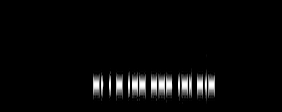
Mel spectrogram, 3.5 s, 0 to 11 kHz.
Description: Morse code, heard as a keyed tone, about 53 wpm, 700 Hz. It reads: NETWORK
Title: Seven Letter Words - 50wpm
